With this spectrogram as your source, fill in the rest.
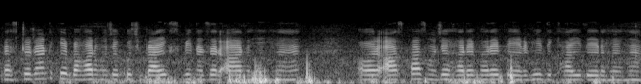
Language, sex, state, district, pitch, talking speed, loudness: Hindi, male, Chandigarh, Chandigarh, 225 Hz, 215 wpm, -19 LUFS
